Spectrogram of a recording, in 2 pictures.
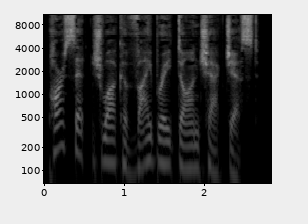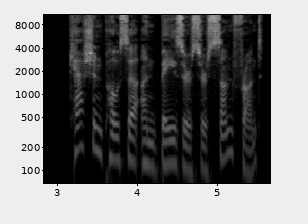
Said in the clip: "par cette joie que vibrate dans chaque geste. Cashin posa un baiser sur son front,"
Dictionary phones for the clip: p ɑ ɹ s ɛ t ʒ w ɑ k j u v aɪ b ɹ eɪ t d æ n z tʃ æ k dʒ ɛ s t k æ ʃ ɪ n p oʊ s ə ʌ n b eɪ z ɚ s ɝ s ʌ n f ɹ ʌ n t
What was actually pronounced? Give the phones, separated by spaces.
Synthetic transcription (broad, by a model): p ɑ ɹ s ɛ t ʒ w ɑ k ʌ v aɪ b ɹ eɪ t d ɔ n tʃ æ k dʒ ɛ s t k æ ʃ ɪ n p oʊ s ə ʌ n b eɪ z ɚ s ɝ s ʌ n f ɹ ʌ n t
